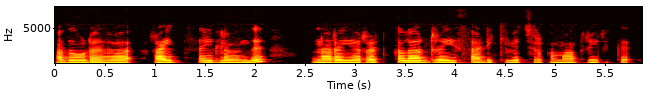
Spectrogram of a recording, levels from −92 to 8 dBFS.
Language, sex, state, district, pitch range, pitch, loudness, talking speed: Tamil, female, Tamil Nadu, Kanyakumari, 185-210 Hz, 195 Hz, -21 LUFS, 120 wpm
